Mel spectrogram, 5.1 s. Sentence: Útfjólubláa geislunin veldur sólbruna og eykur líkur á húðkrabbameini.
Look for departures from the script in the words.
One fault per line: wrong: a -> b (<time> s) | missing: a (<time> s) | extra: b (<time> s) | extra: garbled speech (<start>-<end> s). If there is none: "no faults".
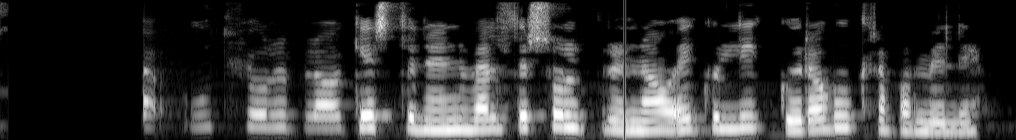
no faults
